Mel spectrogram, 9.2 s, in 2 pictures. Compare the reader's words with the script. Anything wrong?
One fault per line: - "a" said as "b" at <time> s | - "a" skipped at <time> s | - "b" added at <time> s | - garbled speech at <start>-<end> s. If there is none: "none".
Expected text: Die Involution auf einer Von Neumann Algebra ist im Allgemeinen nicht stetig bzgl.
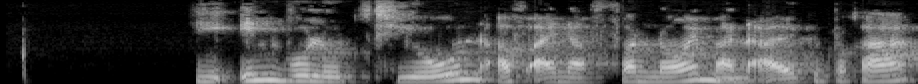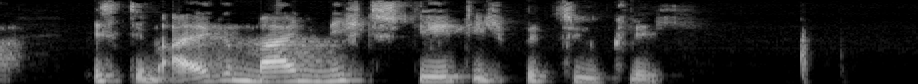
none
